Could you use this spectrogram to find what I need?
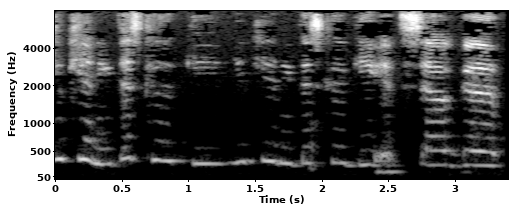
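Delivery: mock childish, high-pitched, taunting kid voice. Retelling how a kid at school teased about a cookie: imitating Zach taunting. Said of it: "him being like".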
